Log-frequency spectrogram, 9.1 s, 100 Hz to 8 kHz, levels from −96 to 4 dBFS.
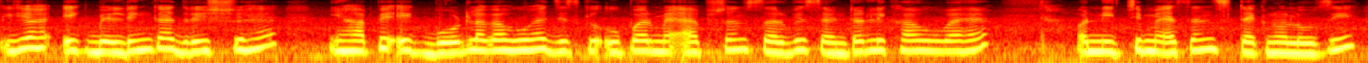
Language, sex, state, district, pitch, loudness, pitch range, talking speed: Hindi, female, Jharkhand, Garhwa, 235 Hz, -13 LUFS, 220-255 Hz, 185 wpm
